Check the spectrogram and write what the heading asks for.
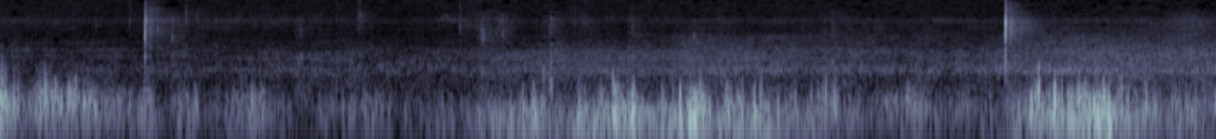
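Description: Gusts of wind buffeting the microphone in three uneven swells, with two sharp clicks, one about a second in and one near the end.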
